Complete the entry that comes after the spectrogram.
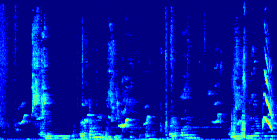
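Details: Nias hill myna, natural voice recorded as a training master for other birds: mixed harmonic chattering notes, short rising whistles and a sharp squeaky burst at the end, with a low background hum.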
